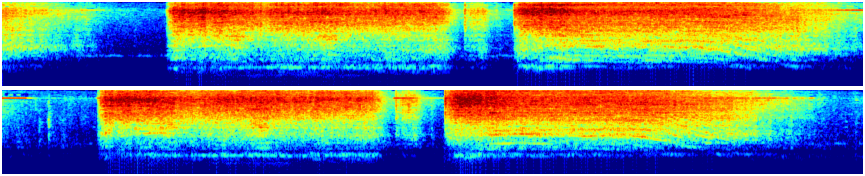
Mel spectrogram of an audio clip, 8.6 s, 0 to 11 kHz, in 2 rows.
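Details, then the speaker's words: Homemade LEGO Mindstorms NXT emergency ventilator with programmable compression, delay and bag diameter: repeating motor-whine cycles with pauses, about 15 per minute, as it squeezes and releases a resuscitation bag. "And now we're going to pump the bag."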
